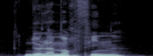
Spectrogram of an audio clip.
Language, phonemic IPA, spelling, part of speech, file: French, /mɔʁ.fin/, morphine, noun, Fr-morphine.ogg
- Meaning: morphine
